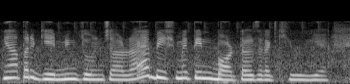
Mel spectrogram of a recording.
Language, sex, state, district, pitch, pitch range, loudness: Hindi, female, Gujarat, Valsad, 235 Hz, 215-290 Hz, -14 LUFS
